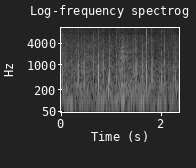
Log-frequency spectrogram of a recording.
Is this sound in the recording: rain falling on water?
yes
